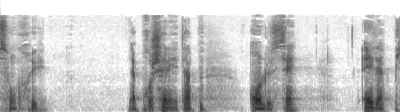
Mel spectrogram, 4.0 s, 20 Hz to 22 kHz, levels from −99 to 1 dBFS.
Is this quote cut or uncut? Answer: uncut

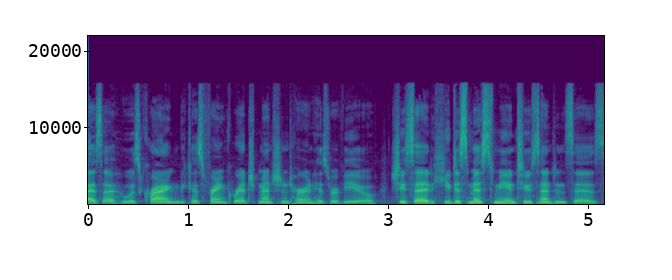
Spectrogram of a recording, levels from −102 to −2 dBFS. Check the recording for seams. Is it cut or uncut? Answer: cut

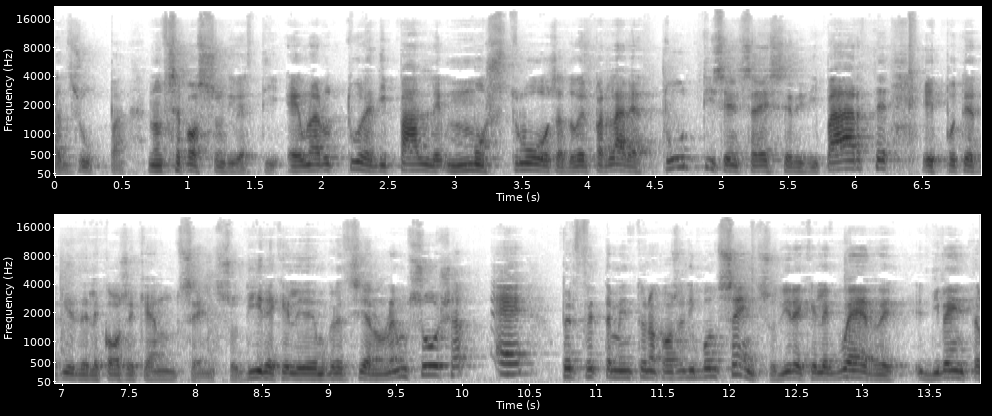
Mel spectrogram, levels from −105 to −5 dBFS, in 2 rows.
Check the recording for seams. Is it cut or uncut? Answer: uncut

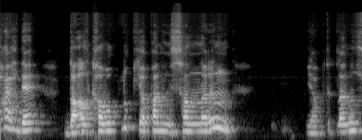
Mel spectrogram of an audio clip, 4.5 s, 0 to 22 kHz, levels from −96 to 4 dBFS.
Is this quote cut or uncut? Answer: uncut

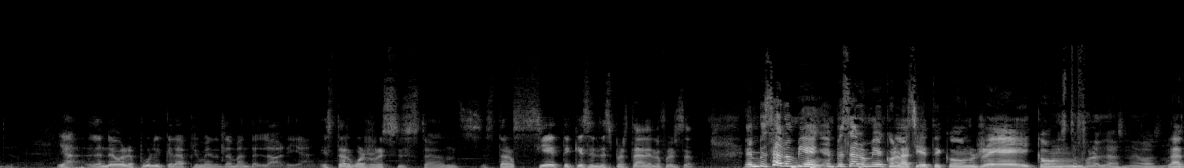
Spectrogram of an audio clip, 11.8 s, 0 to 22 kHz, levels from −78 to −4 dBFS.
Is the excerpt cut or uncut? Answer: cut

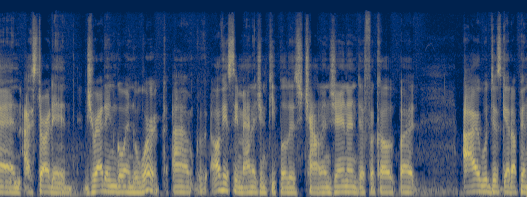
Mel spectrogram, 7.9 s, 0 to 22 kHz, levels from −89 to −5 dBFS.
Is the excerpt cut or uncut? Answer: cut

